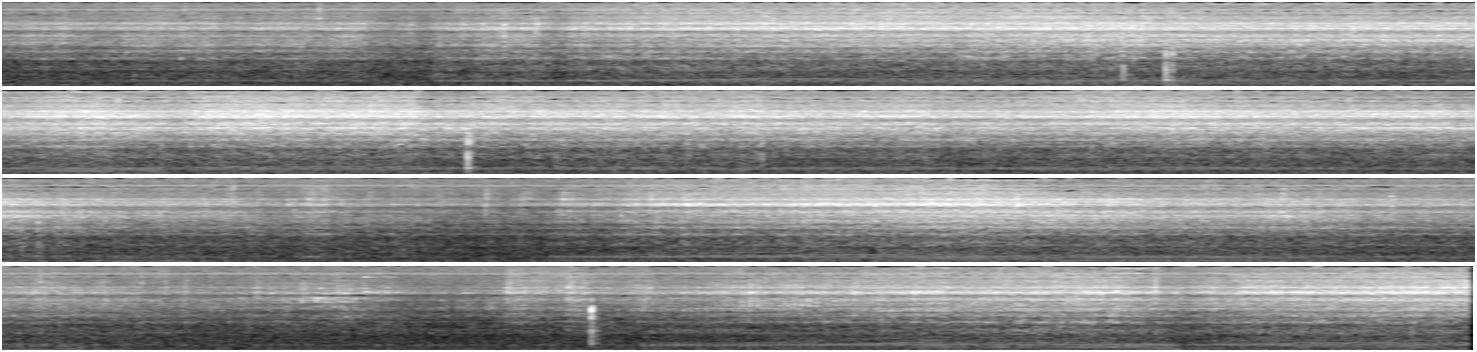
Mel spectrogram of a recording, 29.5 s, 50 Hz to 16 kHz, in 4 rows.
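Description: Suzuki LT-Z400 quad's single-cylinder four-stroke engine revving up and down as it is ridden, over a steady hiss, with three sharp knocks along the way.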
